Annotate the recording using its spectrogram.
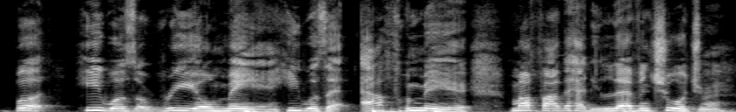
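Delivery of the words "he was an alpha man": normal talking voice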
